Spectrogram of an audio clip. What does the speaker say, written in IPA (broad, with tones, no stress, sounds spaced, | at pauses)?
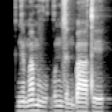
ɡ ɛ̃˧ b ã˦ m v u˨ ɡʷ ɛ˧ ŋ z ə˨ n ɓ aː˧ t e˧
